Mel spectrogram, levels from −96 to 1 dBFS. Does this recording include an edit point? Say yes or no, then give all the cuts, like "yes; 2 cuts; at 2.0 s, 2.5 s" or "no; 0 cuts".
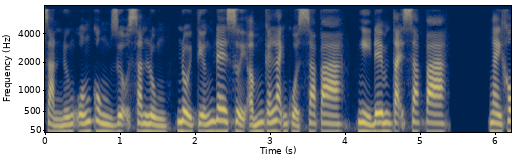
yes; 2 cuts; at 1.7 s, 4.0 s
